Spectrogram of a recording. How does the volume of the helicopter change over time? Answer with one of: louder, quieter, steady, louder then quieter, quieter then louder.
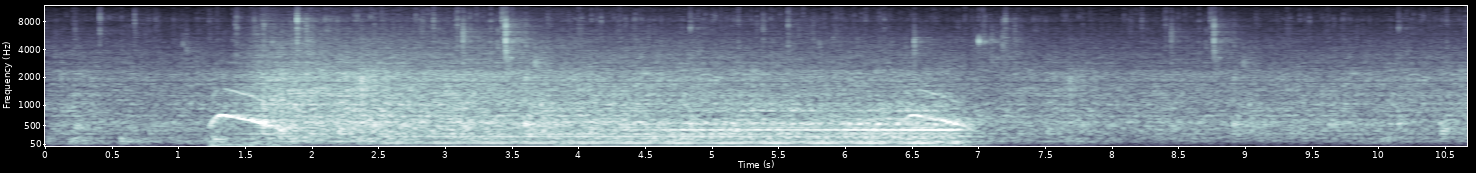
louder.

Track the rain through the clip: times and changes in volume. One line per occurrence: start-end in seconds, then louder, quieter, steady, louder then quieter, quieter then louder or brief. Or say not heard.
0.0-10.6 quieter.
